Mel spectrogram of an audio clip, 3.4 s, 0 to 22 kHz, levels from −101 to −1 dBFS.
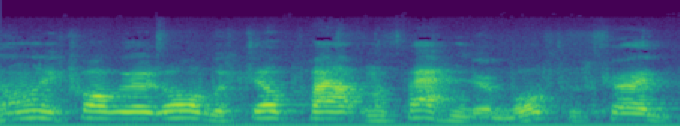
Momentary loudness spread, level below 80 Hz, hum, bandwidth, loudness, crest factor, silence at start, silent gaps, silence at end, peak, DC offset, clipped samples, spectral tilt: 9 LU; -62 dBFS; none; 9.6 kHz; -22 LUFS; 18 dB; 0 s; none; 0 s; -4 dBFS; 0.6%; under 0.1%; -6 dB/octave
